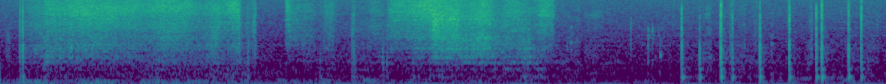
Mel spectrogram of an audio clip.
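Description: Long nails scratch the glossy paper cover of a paperback copy of the novel "Delirium," held upright. Broad, rasping scrapes come in bursts over a low background rumble, then give way to a quicker run of short, bright scratches near the end.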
